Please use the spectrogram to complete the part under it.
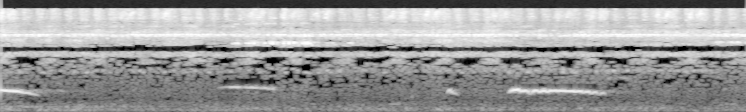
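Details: Village crickets at night keep up a continuous high, rapidly pulsing chirping with a sustained ringing note; four short, clear, falling whistles cut in at intervals beneath the chorus.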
